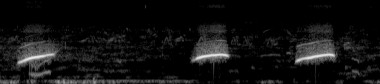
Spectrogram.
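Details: Female grey francolin of the Deccani type calling three loud, clear whistled notes, each rising slightly in pitch and lasting under half a second, spaced about a second apart over faint low background noise.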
